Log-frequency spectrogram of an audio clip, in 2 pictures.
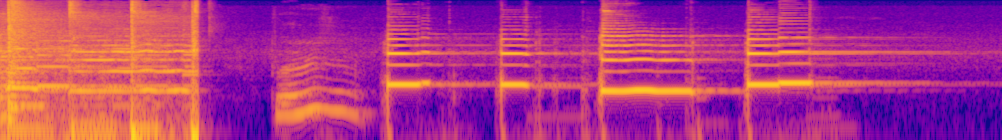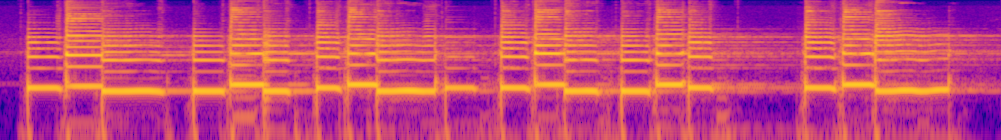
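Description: Electric guitar in a clean tone. A second-long snatch of full-band playback cuts off about a second in. Then single picked notes come, a few at first, and from about five seconds in a fast, even run of notes up and down the neck.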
